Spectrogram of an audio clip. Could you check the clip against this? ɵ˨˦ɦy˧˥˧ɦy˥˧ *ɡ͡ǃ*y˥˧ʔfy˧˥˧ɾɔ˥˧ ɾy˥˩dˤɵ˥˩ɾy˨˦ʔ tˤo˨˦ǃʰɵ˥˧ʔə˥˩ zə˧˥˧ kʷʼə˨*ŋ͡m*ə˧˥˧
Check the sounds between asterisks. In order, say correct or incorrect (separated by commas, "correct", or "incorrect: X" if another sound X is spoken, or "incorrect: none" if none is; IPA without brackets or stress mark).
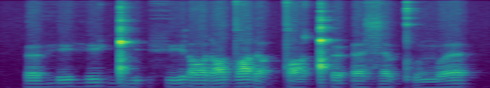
correct, incorrect: ŋʷ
